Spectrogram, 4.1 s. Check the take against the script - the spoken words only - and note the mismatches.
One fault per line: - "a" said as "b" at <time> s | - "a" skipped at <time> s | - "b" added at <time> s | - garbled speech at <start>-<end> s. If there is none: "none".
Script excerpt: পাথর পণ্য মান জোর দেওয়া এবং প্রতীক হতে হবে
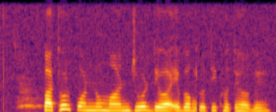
none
